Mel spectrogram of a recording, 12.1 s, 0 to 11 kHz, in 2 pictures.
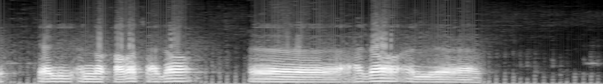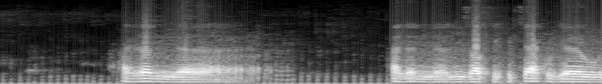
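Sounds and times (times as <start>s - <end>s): man's drawn-out hesitation sound: 0.0s - 4.9s, 7.2s - 9.0s, 10.0s - 12.0s
faint low pulsing buzz: 0.0s - 12.0s.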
